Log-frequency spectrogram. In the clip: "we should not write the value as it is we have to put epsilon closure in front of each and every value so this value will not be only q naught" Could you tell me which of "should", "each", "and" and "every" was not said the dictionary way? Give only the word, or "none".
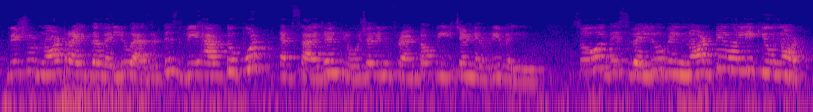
none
